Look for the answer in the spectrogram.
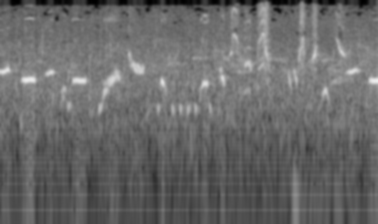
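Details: White-rumped shama song used as training material for other shamas: clear whistled notes near mid pitch, alternating steady whistles with rising and falling slurs and a few sharp high chirps, over a steady hiss like trickling water.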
